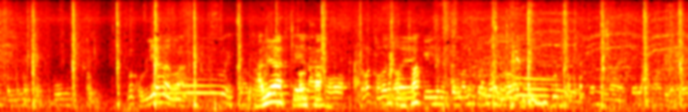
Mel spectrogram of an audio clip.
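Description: A hoe digs and scrapes into soil.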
